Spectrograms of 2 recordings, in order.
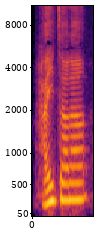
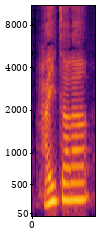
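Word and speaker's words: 灰皿: 烟灰缸是念作 haizara， haizara。这个 haizara 真的做的好写实哦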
